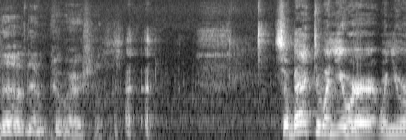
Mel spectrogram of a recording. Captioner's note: laughing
